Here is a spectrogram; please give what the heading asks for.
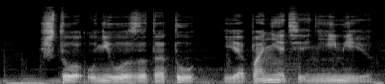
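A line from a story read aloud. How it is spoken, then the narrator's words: Answered through gritted teeth. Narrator (Russian): сквозь зубы ответил Солома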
